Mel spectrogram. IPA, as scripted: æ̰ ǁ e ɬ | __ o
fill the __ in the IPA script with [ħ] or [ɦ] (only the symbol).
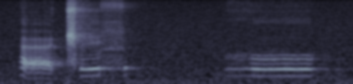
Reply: ɦ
